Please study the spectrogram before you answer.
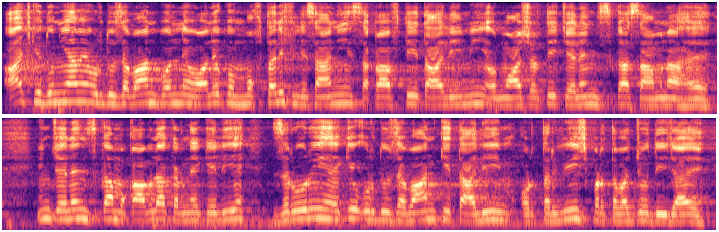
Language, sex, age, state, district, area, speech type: Urdu, male, 18-30, Uttar Pradesh, Saharanpur, urban, spontaneous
